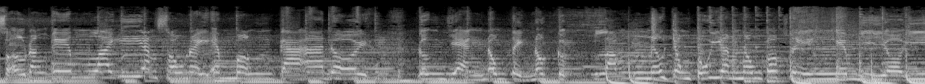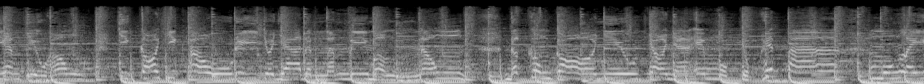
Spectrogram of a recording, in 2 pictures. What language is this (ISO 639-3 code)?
vie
